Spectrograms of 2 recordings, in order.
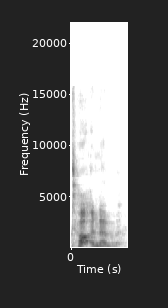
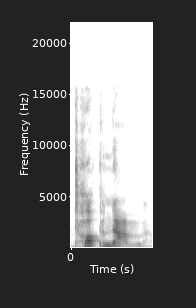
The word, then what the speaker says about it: Tottenham: oh you're on about tottenham tottenham no i don't um not a chance i was going to say top nam well that's not what it's spelled it's tottenham it's uh t o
